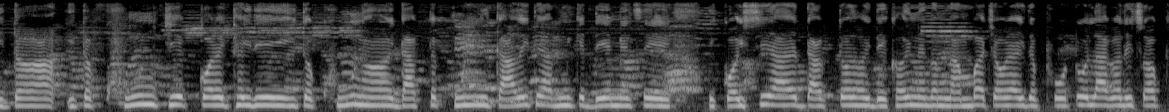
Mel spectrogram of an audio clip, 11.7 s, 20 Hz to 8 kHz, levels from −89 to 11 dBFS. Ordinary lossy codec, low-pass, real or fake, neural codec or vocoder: none; 7.2 kHz; real; none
